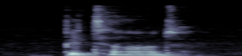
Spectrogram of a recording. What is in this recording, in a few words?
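"petard", British English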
